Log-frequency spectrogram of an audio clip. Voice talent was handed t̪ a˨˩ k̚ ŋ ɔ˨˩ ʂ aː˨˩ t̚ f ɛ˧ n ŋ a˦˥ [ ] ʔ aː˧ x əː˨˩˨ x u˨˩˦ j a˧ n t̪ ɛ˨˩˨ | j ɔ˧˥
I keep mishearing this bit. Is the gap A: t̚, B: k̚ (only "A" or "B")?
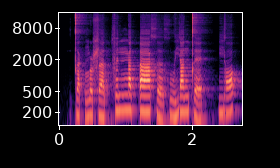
A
